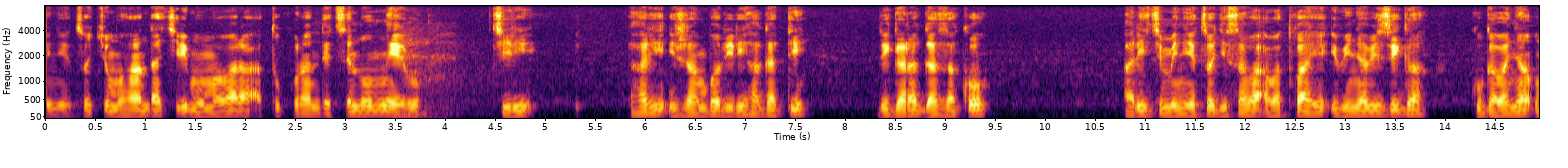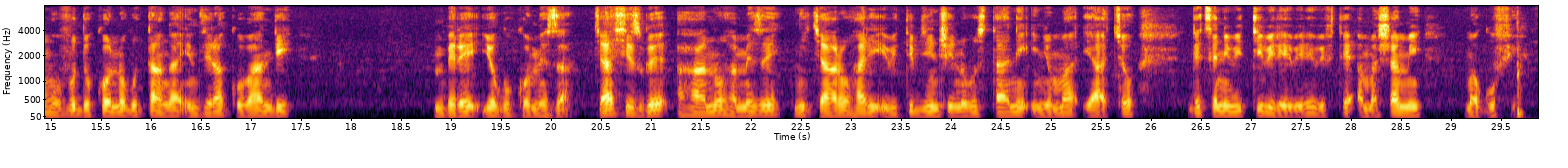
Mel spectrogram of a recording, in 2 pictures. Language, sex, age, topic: Kinyarwanda, male, 18-24, government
